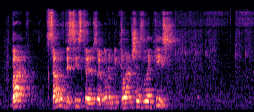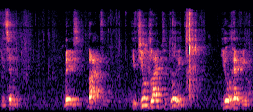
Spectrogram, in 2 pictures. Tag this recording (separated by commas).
inside a large room or hall, Speech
